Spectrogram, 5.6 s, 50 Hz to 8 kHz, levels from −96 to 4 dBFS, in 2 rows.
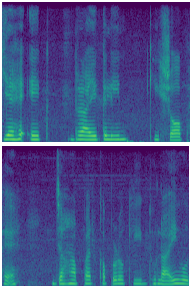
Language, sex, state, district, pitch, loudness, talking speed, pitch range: Hindi, female, Uttar Pradesh, Budaun, 215 Hz, -28 LUFS, 150 wpm, 205-220 Hz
